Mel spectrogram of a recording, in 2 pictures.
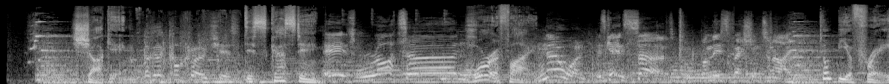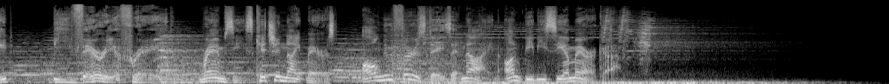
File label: promo; ramsays kitchen nightmares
